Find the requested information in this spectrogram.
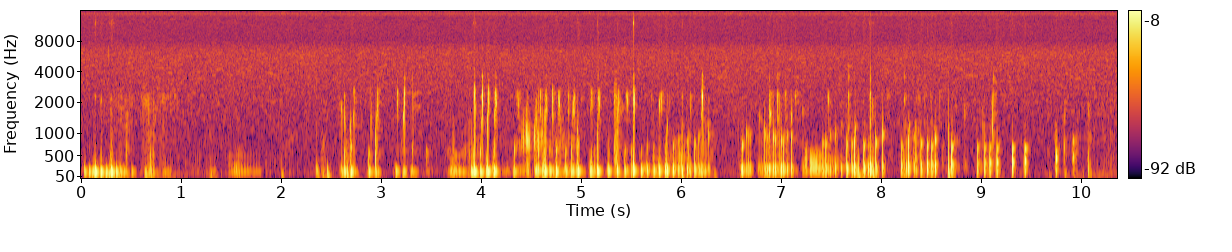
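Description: Long runs of low gurgling and bubbling rumbles, nearly continuous; ordinary stomach rumbling.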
